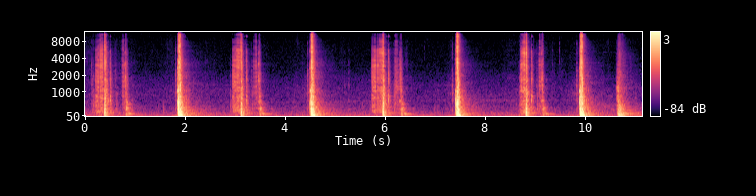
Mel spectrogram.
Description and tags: Opening and closing the door of an Opel Astra 1.6_16V.
Also available under terms of GPLv2, v3 or later.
